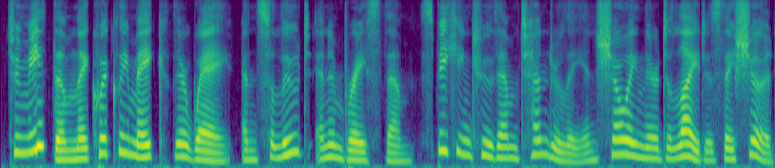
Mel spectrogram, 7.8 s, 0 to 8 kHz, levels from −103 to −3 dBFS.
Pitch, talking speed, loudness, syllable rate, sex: 200 Hz, 185 wpm, -19 LUFS, 4.6 syllables/s, female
